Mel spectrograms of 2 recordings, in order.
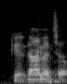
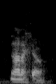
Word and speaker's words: Nanako: Because like Nanato or Naoto or however you say her name, Naruto. Nanako. Tojima's kid. Nanako.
